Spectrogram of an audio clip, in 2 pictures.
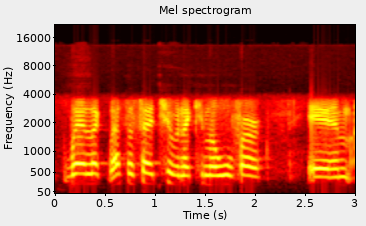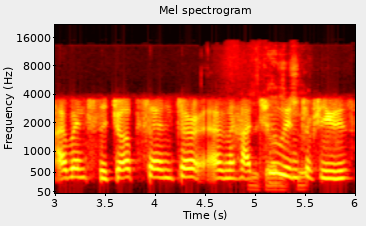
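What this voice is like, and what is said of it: Dublin accent with Scottish touch. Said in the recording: “your Dublin accent... your Dublin accent is gone... I hear a good touch of Scottish”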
